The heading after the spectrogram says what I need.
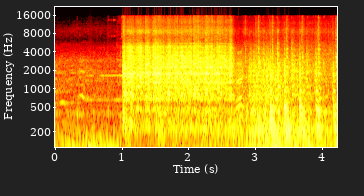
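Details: Maruti Omni: steady starter cranking at about three turns a second that never catches; no spark at plug wires, crank no start traced to faulty spark plug leads/ignition cables.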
